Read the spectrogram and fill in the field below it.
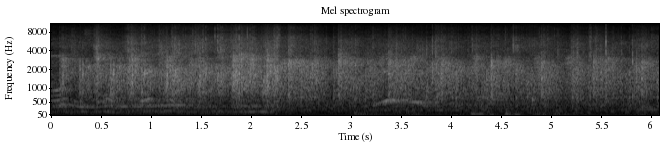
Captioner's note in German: Beifall bei der CDU und dem BÜNDNIS 90/DIE GRÜNEN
